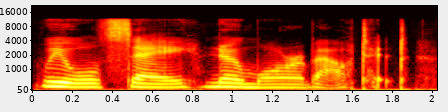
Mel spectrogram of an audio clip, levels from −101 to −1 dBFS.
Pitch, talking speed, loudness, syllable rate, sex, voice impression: 165 Hz, 205 wpm, -19 LUFS, 4.3 syllables/s, female, very feminine, very adult-like, very middle-aged, slightly thin, tensed, powerful, dark, very hard, slightly muffled, very fluent, slightly raspy, cool, intellectual, slightly refreshing, slightly sincere, slightly calm, slightly friendly, slightly reassuring, unique, slightly elegant, wild, very lively, very strict, intense, sharp, light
